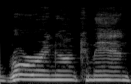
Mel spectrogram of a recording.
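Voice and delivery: plain reading voice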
